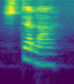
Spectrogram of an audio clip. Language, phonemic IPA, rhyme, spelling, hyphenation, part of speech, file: Dutch, /ˈstɛ.laː/, -ɛlaː, Stella, Stel‧la, proper noun, Nl-Stella.ogg
- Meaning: a female given name from Latin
